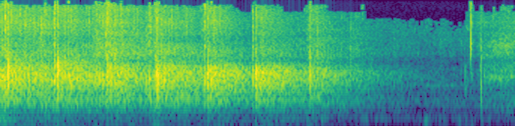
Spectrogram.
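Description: An audience applauds, a dense wash of clapping with a few sharper claps standing out, then it tapers off over a couple of seconds into scattered final claps.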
